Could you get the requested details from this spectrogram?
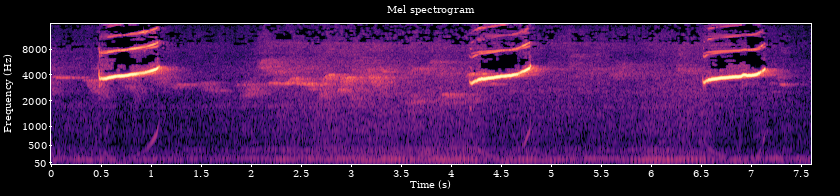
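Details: Oriental magpie-robin female call used as a trapping lure for males: three piercing, upward-sweeping whistles spaced about three seconds apart, with soft scratchy notes between them over a low drone.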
